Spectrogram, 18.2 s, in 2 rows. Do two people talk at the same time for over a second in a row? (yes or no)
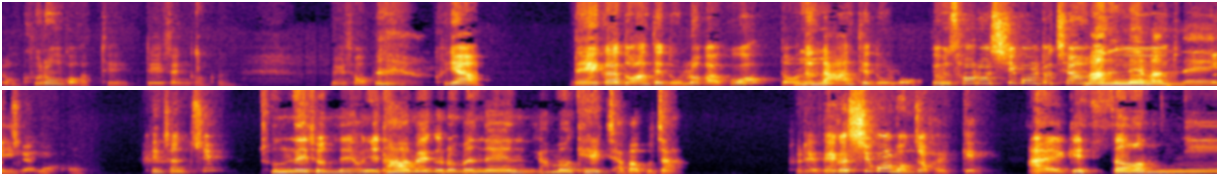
yes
